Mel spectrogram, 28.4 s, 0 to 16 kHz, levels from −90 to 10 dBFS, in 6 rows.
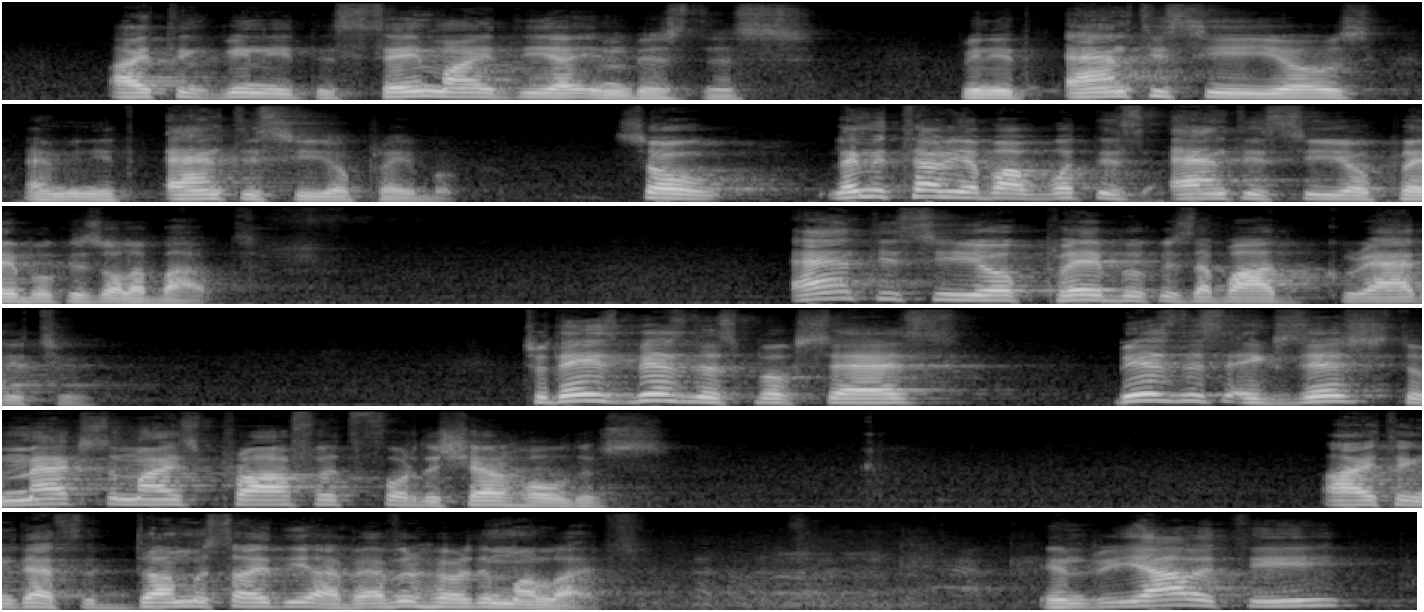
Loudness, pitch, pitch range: -18 LUFS, 150 Hz, 130-175 Hz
